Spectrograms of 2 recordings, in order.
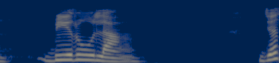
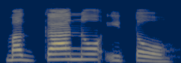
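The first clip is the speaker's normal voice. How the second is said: deliberate, words held apart. Shown as a demonstration. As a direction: stretch the syllables for learners. Slow model, then natural speed.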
